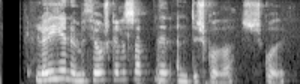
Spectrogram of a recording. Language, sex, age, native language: Icelandic, female, 18-19, Icelandic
